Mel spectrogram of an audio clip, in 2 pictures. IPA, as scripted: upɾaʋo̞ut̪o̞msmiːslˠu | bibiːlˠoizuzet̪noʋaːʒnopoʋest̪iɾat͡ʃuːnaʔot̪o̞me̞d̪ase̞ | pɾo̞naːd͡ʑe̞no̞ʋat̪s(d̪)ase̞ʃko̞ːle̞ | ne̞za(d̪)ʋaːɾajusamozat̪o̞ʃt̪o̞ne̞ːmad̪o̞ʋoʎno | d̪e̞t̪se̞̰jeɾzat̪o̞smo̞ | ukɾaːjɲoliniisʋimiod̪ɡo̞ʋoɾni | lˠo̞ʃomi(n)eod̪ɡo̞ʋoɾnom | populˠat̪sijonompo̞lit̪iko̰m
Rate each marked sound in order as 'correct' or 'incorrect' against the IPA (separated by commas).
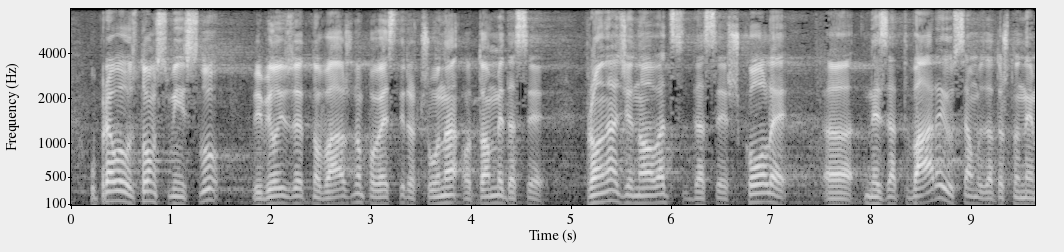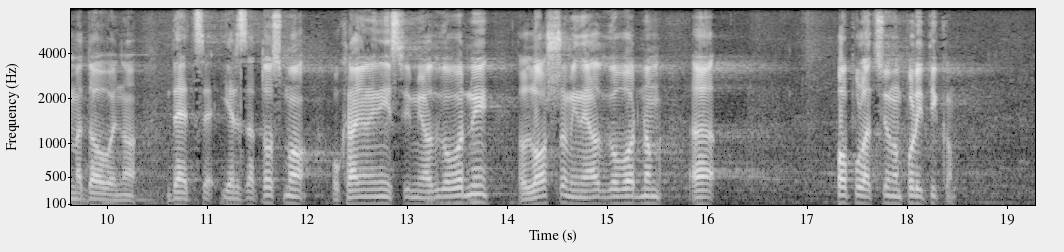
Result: correct, incorrect, correct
